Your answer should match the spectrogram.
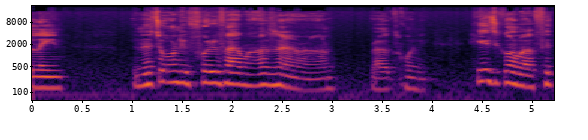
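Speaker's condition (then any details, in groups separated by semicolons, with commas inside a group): Brain injury; memory greatly affected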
